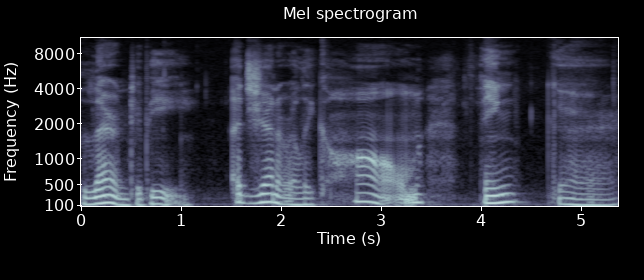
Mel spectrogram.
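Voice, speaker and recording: The speaker is soft-spoken. The pace is very slow. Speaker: ASMR narrator. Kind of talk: soft-spoken ASMR narration. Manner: soft-spoken, calming.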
